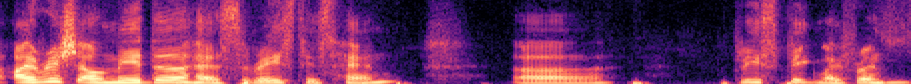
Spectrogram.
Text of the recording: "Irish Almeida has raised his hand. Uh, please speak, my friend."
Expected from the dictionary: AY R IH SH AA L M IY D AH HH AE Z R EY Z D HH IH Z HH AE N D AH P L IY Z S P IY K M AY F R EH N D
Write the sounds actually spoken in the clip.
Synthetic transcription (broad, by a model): AY R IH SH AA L M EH D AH HH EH S R EY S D HH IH S HH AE N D AH P L IY S P IY K M AY F R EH N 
